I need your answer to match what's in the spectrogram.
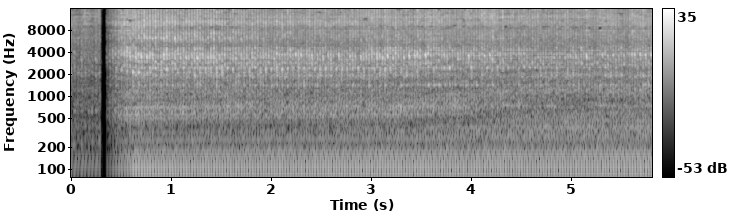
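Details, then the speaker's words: Farmall M tractor started after refitting the carburetor fuel bowl and inline filter: short crank, then a deep, steady, even run with no misses or knocks; running healthy, though it later quit from a poorly crimped wire. "I don't know. I mean, I think it runs pretty good."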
